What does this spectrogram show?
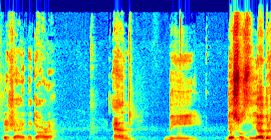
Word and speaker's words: Vijayanagara: And I know in your book it spells it without the A, but it's pronounced Vijayanagara.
